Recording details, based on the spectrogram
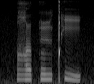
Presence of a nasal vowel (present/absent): present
